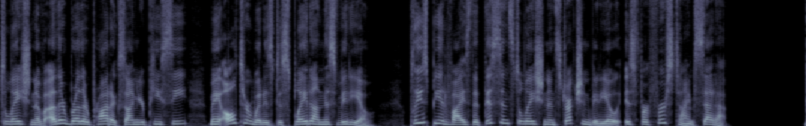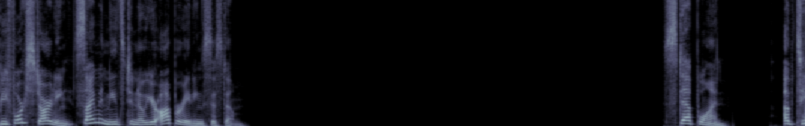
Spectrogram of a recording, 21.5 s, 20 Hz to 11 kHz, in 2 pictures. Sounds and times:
Speech: 0.0s - 9.7s, 10.8s - 14.0s, 19.6s - 20.5s, 21.2s - 21.4s.

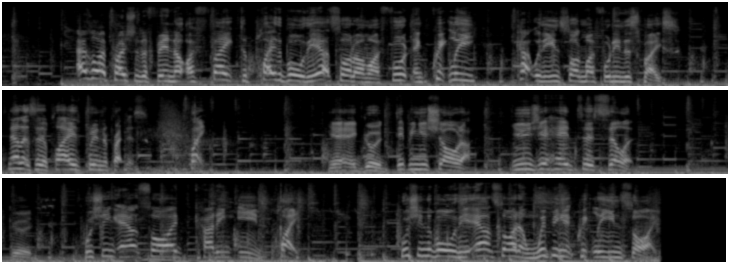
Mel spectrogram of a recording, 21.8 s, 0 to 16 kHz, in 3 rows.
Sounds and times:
Music: 0.0s - 21.2s
Speech: 0.8s - 9.3s, 10.5s - 13.6s, 15.4s - 17.5s, 18.5s - 21.1s.

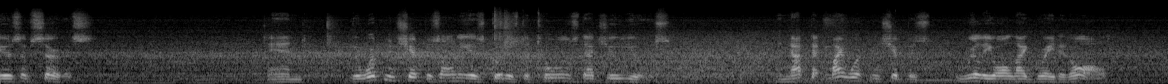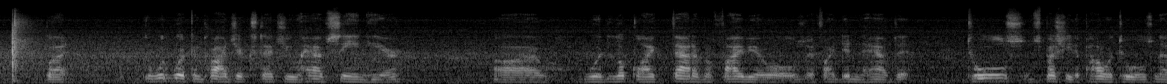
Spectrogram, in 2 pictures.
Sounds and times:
Speech: 0.0s - 1.0s, 2.7s - 6.7s, 7.8s - 11.1s, 12.2s - 12.4s, 13.1s - 15.7s, 16.6s - 20.8s, 21.4s - 23.3s.

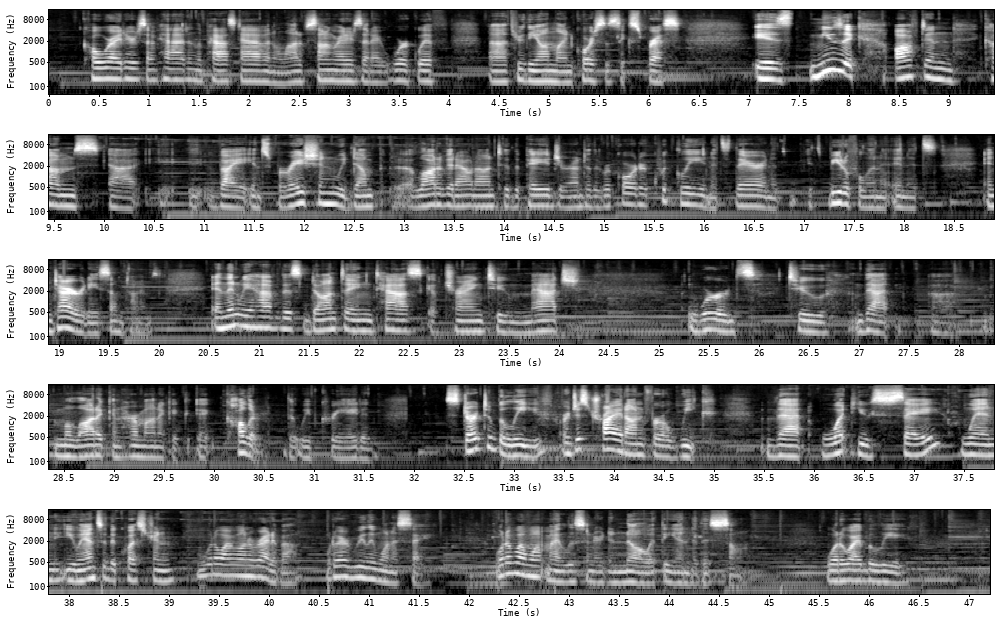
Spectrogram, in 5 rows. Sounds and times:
Music: 0.0s - 47.2s
Speech: 0.4s - 6.4s, 7.1s - 24.2s, 25.3s - 31.6s, 32.3s - 41.6s, 42.2s - 44.8s, 45.6s - 46.4s.

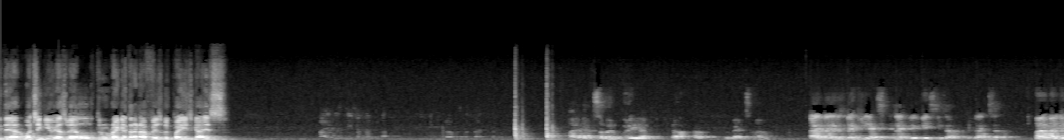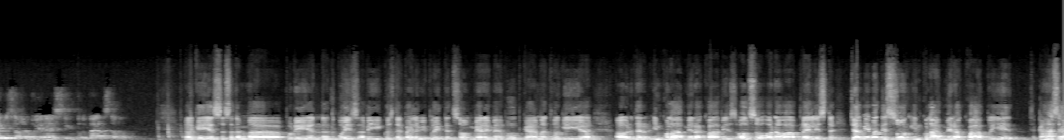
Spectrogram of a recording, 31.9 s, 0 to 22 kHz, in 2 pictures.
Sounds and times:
Speech: 0.0s - 3.4s, 4.8s - 7.4s, 8.6s - 11.6s, 12.2s - 18.0s, 18.7s - 31.9s.

